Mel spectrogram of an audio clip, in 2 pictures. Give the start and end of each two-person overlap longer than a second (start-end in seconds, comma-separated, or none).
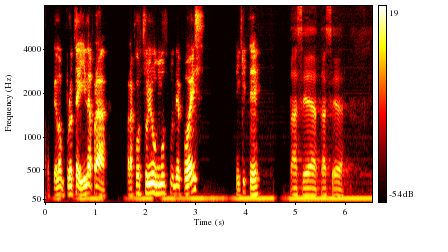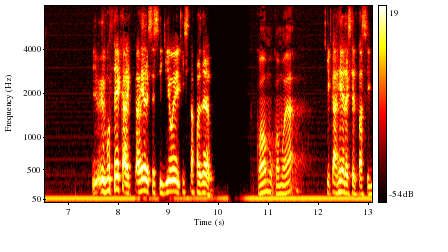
none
